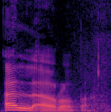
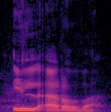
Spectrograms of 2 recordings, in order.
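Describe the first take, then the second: First: The word begins with an a vowel. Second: The word begins with an i vowel. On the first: The speaker calls it right. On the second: The speaker calls it wrong.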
